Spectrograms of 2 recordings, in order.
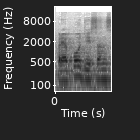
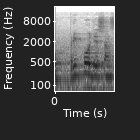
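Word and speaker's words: prepositions: Type number 5, जिस तरह से मैंने 5 वर्ड का आपको स्टॉक दिया, उसी तरह से कुछ प्रेपोजिशंस हैं, इसको प्रीपोजिशंस नहीं पढ़ के प्रेपोजिशंस करेक्ट प्रोनाउंसिएशन होता है, ठीक है।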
